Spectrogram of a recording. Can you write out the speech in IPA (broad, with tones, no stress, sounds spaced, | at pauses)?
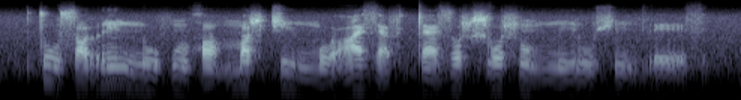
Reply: t u˥˧ s ɒ˧˩ r ĩ˥ nː u˧˩ f ũ˧˩ χ ɒ˧˩ mː ɒ˥˧ ɬ t͡ʃ i˥˧ mː o˧˩ ʕ æ˥ z æ˧˩ f tː æ˧ z o˥ ɬ ɕ o˥ ɬ õ˥˧ mː ĩ˧ ɾ u˧˩ ʃ ĩ˧˩ b r e˧˩ z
